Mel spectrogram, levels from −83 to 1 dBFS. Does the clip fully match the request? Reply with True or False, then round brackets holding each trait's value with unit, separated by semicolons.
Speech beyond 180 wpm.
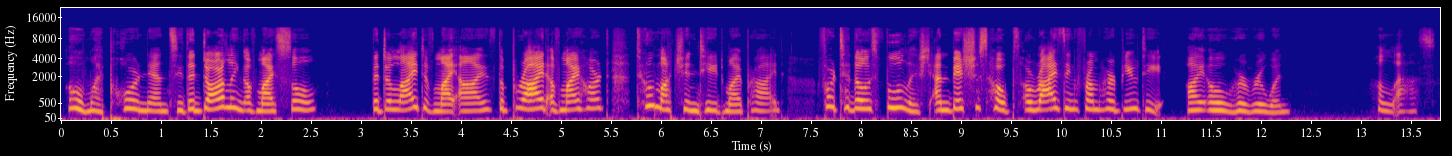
False (170 wpm)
